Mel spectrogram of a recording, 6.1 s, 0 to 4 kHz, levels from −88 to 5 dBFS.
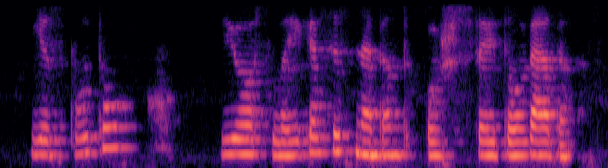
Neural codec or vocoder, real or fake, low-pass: codec, 44.1 kHz, 7.8 kbps, DAC; fake; 3.6 kHz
